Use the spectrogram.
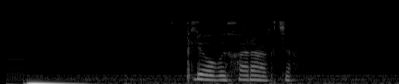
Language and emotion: Russian, neutral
